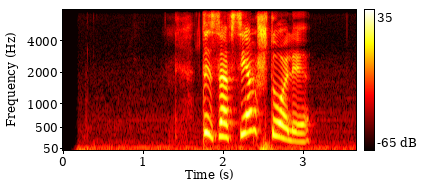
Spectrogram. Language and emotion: Russian, angry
